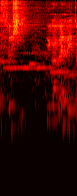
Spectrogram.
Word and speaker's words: sushi: Chuchi de estos dice no se dice Chuchi se dice Sushi digo a ver di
